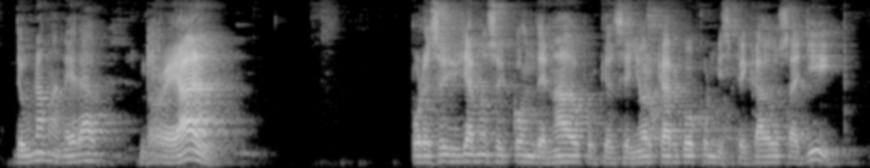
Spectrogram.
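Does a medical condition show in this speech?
No.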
